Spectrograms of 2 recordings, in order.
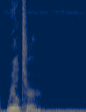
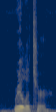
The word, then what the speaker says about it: realtor: We've all heard this. Realtor. Or frequently said, realtor.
